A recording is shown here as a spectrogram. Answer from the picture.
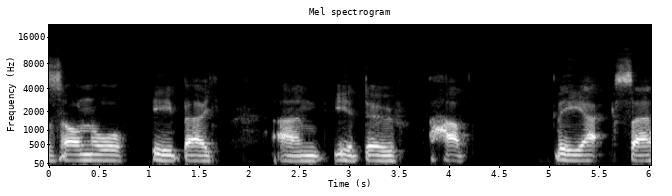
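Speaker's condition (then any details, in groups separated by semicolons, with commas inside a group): Multiple sclerosis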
